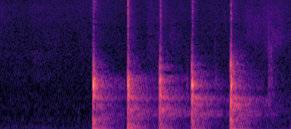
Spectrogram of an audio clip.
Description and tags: knocking on door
